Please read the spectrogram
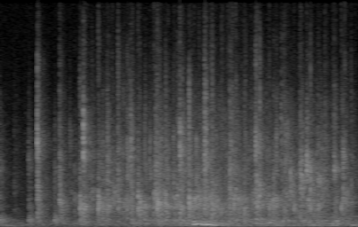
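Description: Audience applauding: many overlapping hand claps that start about half a second in and thin out near the end.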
